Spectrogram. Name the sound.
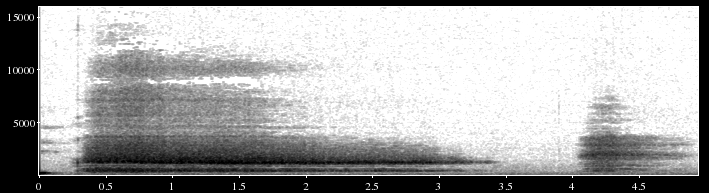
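slow exhalation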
